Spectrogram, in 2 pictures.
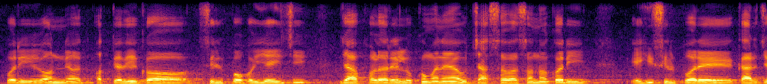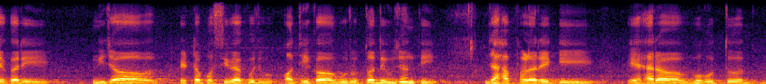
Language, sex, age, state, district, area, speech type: Odia, male, 18-30, Odisha, Jajpur, rural, spontaneous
